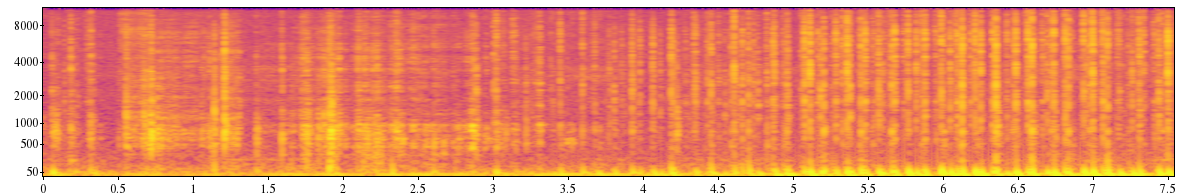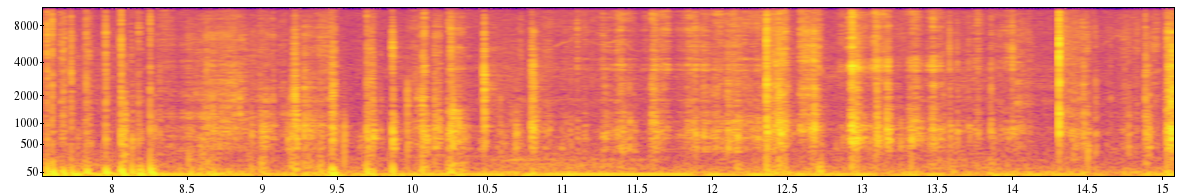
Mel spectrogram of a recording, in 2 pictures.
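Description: Fingernails tap rapidly on the body and dome of a small, hollow white-and-blue plastic R2-D2 toy figure held close to the microphone. The result is a dense, uneven stream of short, dry clicks and light taps with a low rumble underneath, swelling louder in the middle before easing back.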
